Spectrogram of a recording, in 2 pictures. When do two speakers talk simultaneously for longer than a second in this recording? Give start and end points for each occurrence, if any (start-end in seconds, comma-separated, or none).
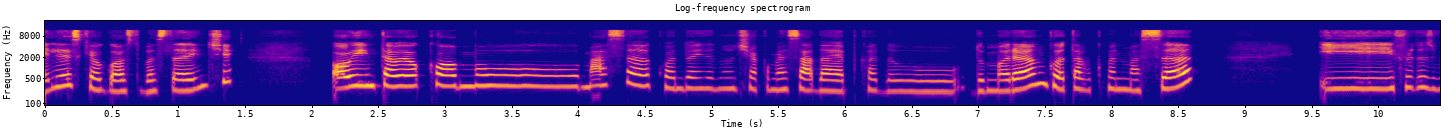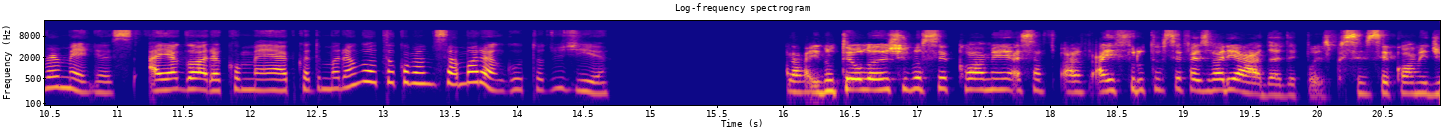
none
